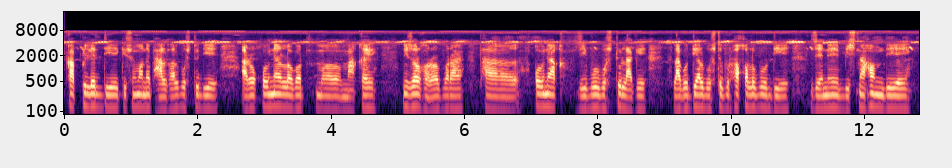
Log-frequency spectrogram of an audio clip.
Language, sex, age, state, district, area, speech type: Assamese, male, 30-45, Assam, Morigaon, urban, spontaneous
